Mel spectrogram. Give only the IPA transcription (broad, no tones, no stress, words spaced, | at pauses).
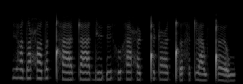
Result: ɦydˤœħudˤø ǃʰa ʈa dyʔy huhaħøʈǃœʈ ʕøǃʼəhaʈ ɭaw ǃœw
